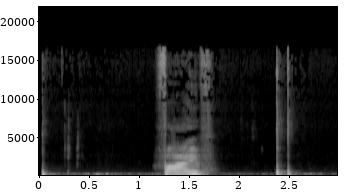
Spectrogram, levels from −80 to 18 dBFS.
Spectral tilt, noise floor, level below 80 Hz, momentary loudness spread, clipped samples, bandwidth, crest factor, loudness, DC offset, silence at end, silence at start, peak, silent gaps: -6 dB/octave; -50 dBFS; -58 dBFS; 26 LU; under 0.1%; 17 kHz; 18 dB; -16 LUFS; under 0.1%; 0.45 s; 0 s; -2 dBFS; none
